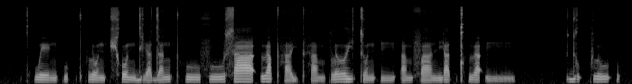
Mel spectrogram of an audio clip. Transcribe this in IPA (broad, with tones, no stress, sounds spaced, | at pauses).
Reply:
kʰ w eː˨˩ ŋ p u˨˩ k̚ pʰ l o˨˩ n t͡ɕʰ o˧ n d i˨˩ a̯ d a˦˥ n pʰ uː˧ f uː˦˥ s aː˥˩ ʔ ɯ˥˩ a̯ pʰ a˨˩ j pʰ a˨˩ m p l ɤː˥˩ j t o˧ n ʔ iː˨˩ ʔ a˦˥ m f aː˦˥ n j a˦˥ t̚ pʰ ɯ˦˥ a̯ ʔ iː˨˩ | d u˦˥ ʔ k l u˦˥ ʔ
